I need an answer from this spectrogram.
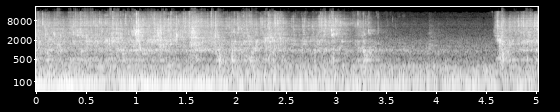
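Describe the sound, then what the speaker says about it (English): Filtered water is poured over dry beans in the pot of a Ninja Foodi, giving a steady splashing, trickling flow that thins and breaks off briefly before a final splash. "cover them generously with filtered water"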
